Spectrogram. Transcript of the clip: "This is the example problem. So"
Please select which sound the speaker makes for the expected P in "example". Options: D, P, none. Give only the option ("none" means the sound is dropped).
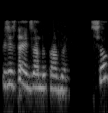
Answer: none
